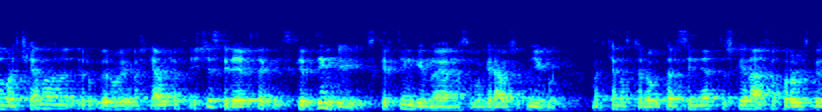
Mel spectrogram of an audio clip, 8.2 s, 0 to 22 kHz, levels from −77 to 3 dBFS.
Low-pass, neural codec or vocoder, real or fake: 7.2 kHz; none; real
